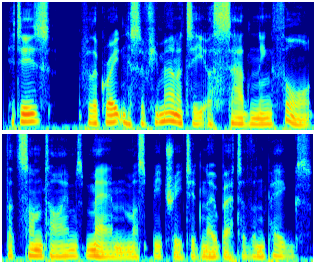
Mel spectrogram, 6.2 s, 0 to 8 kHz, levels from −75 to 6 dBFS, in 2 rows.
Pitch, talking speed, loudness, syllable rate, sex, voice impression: 95 Hz, 190 wpm, -21 LUFS, 5.3 syllables/s, male, very masculine, very adult-like, thick, cool, sincere, calm, slightly wild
